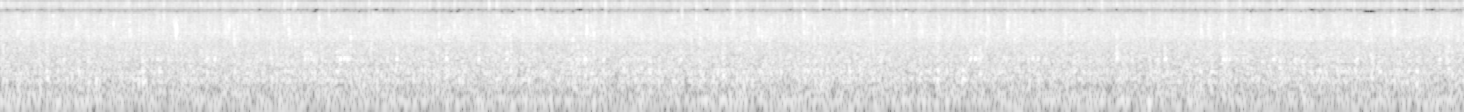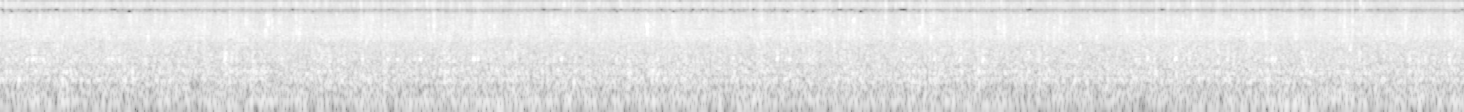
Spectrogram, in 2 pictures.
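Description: Steady rain falling: an even, unbroken hiss made up of countless small drop impacts.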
